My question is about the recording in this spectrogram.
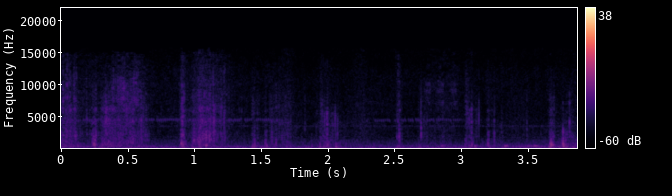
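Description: Footsteps walk through grass at dusk, a steady run of many soft, swishing, crunchy steps at an even walking pace, with no voices.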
